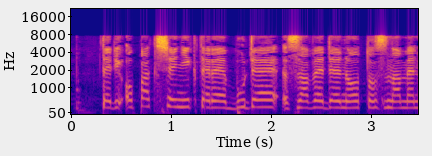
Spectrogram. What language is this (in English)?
Czech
